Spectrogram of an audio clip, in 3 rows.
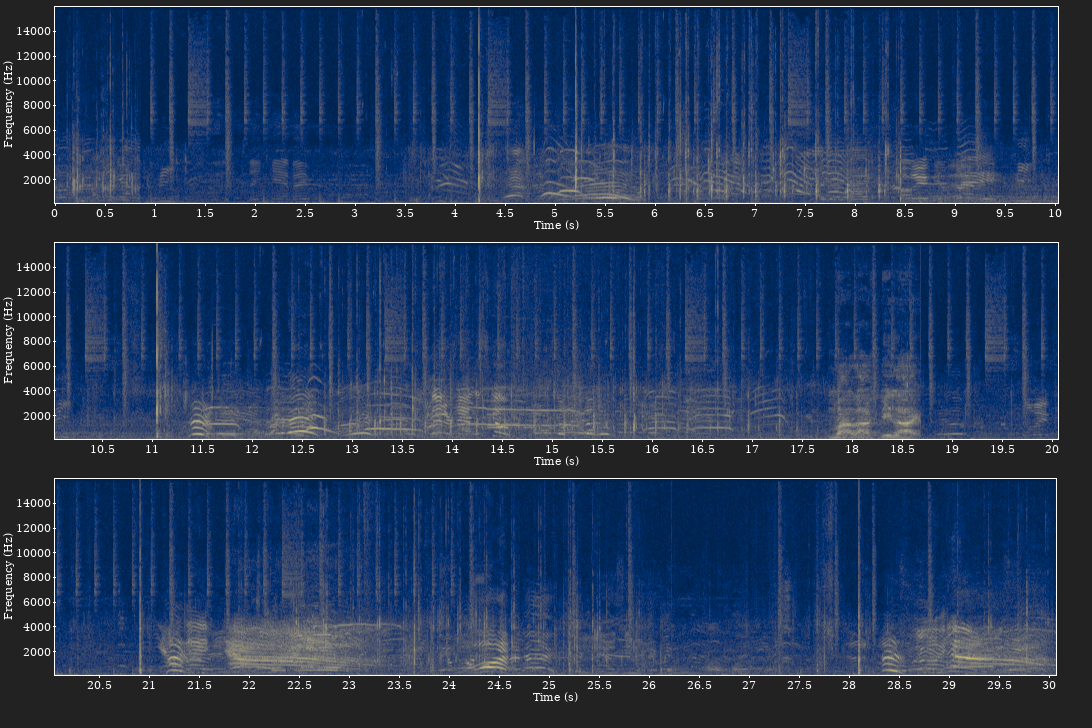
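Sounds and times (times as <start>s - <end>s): music with steady low bass: 0.8s - 30.0s
sharp cracks: 3.7s - 7.0s, 10.7s - 11.6s.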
